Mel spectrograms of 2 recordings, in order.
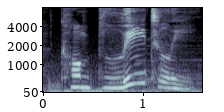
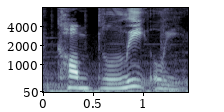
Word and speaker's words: completely: これも completely と t を発音する方もいらっしゃいますけれども、私は completely はい。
